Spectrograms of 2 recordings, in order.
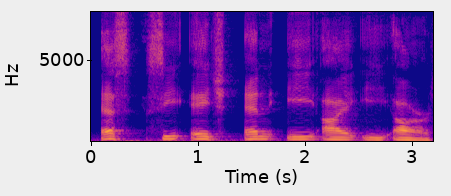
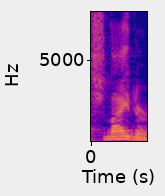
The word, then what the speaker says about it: Schneier: SCHNEIER, something like that. The book in cybersecurity, not Schneider, Schneier. Take off the last DE. He's not Schneider, it's Schneier. Schneider without the DE at the end.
